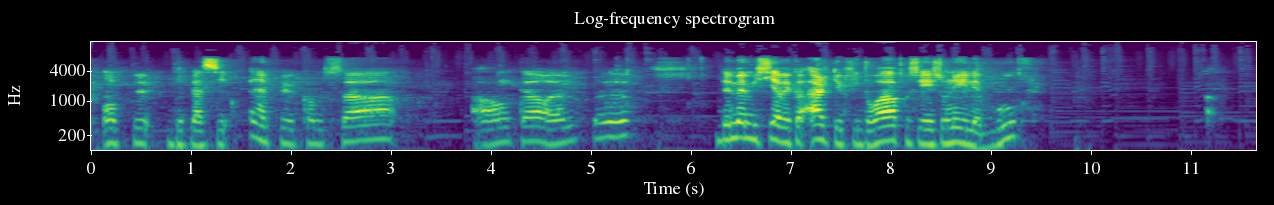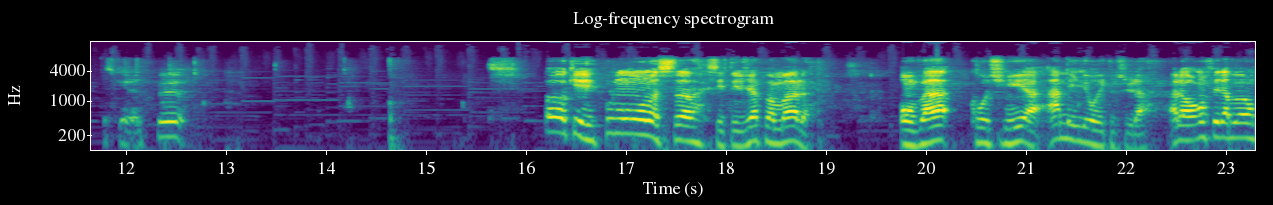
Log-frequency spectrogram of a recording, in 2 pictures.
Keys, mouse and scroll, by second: 0.0 s, 6.0 alt+right click, 7.3-9.8 middle drag, 9.8 s, 12.0 Tab, 12.2 scroll down 1, 12.4-13.0 middle drag, 13.0 a, 13.3 scroll down 1, 13.5-14.6 middle drag, 14.6 KP_1, 15.4 scroll down 4, 15.9-18.9 middle drag, 20.1 scroll up 5, 20.5-22.3 middle drag, 22.3-23.2 scroll down 2, 23.2 ctrl+s.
